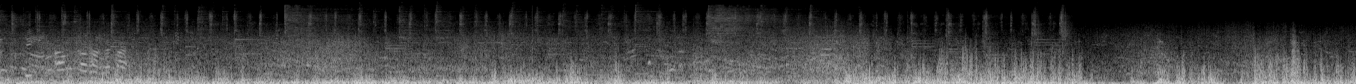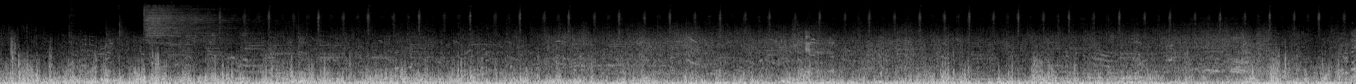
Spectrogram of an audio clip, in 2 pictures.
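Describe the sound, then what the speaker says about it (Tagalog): Strong wind roars into the microphone over crashing Baltic Sea waves at Mielno, Poland, a constant loud rush with people talking underneath. "Lakas ng alon."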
